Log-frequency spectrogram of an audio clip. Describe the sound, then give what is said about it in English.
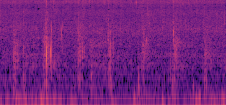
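Steady footsteps crunch along at an even walking pace over a soft, continuous hiss of light rain falling outdoors, on a walk beside a field heading back home, with few people around; no one speaks. “There's not many people around, probably because it is just raining.”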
